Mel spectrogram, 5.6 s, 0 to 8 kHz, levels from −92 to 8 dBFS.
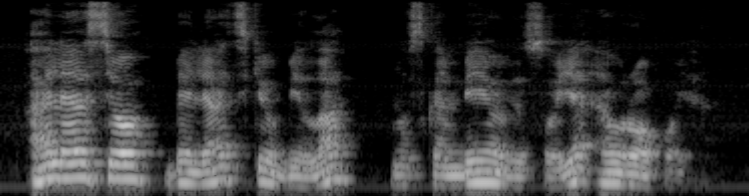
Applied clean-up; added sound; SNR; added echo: none; none; none; none.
